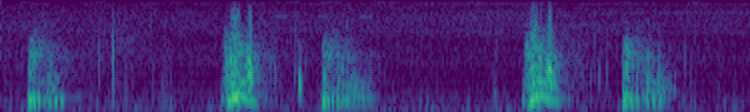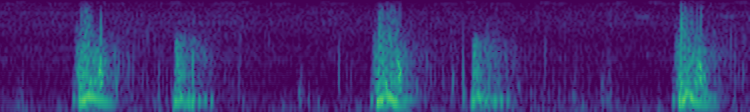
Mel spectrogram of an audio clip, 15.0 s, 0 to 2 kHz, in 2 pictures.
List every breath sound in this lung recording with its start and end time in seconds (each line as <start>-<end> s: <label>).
0.15-0.69 s: exhalation
0.15-0.69 s: crackles
2.13-2.66 s: inhalation
2.13-2.66 s: crackles
3.15-3.81 s: exhalation
3.15-3.81 s: crackles
5.14-5.81 s: inhalation
5.14-5.81 s: crackles
6.21-6.87 s: exhalation
6.21-6.87 s: crackles
8.16-8.82 s: inhalation
8.16-8.82 s: crackles
9.16-9.72 s: exhalation
9.16-9.72 s: crackles
11.18-11.80 s: inhalation
11.18-11.80 s: crackles
12.09-12.79 s: exhalation
12.09-12.79 s: crackles
14.23-14.88 s: inhalation
14.23-14.88 s: crackles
